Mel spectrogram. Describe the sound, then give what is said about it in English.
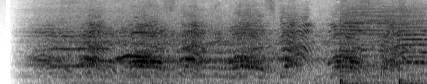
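A Constitution Day Parade crowd at the corner of Wacker and State in downtown Chicago, on a sunny, windy, cold day, roars with overlapping shouts and cheers in a steady, loud wash, punctuated near the end by two heavy, booming low thumps. “We are at the corner of Wacker and State, the Constitution Day Parade.”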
